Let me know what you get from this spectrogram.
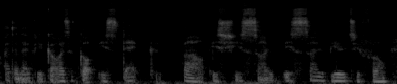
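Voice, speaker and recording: The speaker is soft-spoken. The delivery comes at a fairly slow pace. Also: woman. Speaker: tarot and astrology reader. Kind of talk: casual tarot reading to camera.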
